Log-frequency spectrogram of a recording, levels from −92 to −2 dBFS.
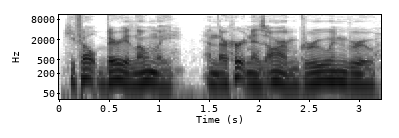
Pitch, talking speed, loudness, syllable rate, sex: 100 Hz, 240 wpm, -15 LUFS, 5.4 syllables/s, male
